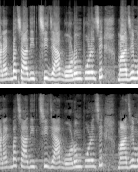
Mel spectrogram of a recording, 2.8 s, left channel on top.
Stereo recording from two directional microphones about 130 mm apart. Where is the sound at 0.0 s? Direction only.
60° left (ahead or behind).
